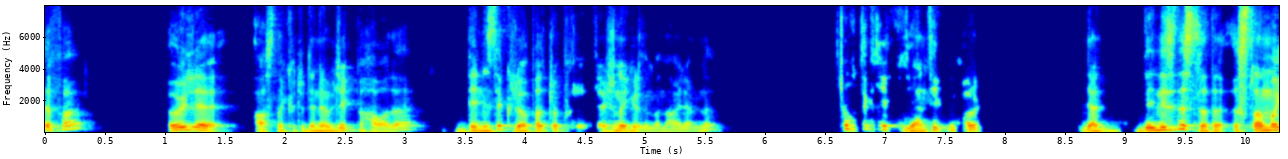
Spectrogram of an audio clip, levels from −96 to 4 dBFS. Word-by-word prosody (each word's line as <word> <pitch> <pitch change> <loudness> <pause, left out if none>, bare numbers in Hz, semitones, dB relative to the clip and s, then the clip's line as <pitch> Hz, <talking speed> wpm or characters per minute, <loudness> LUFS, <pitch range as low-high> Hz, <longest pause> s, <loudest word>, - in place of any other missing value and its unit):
defa - - -2 0.6
öyle 170 -1 +6 0.2
aslında 120 +3 -4
kötü 135 +1 -11
denebilecek 135 +4 -1
bir 140 - -8
havada, 120 - -5 0.3
denizde 130 - 0
Kleopatra 150 -2 0 0.3
Plajı'na 125 +6 0
girdim 115 -8 -3
ben 100 - -12
ailemle. 100 +1 -9 1.1
Çok 240 - +4
da - - -7
keyifli, 220 -1 -3
yani, 125 0 +2
teknik 160 +2 -3
olarak, 155 +1 +2 0.8
ya 130 -3 +2 0.2
denizi 160 +5 +5
de - - +7
ısladı, 140 - +2
ıslanma 155 +3 +6
145 Hz, 140 wpm, -24 LUFS, 130-160 Hz, 1.1 s, de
